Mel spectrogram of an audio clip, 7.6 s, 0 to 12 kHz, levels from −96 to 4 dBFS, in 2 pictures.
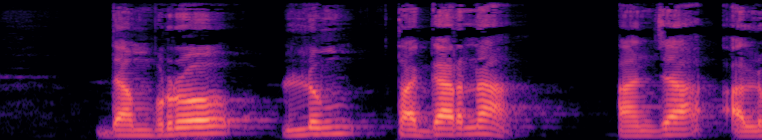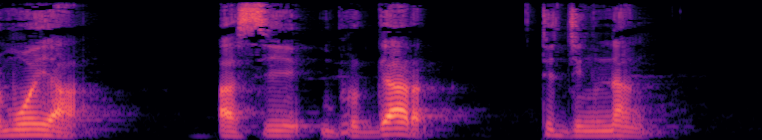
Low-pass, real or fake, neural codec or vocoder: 10.8 kHz; real; none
